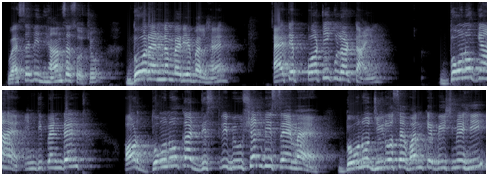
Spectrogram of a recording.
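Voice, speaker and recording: High-voiced male teacher, echoey room. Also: a bit bright. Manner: poses quiz questions and answers them himself; keeps checking understanding with tag questions. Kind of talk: exam-prep lecture.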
